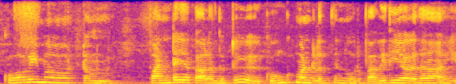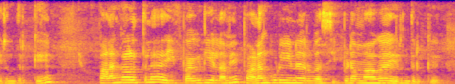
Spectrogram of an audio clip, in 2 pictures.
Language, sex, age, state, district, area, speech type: Tamil, female, 45-60, Tamil Nadu, Coimbatore, urban, spontaneous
